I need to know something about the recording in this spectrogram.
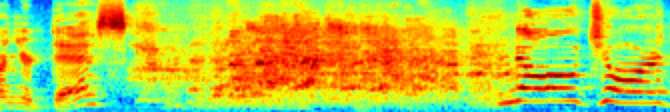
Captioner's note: audience laughs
